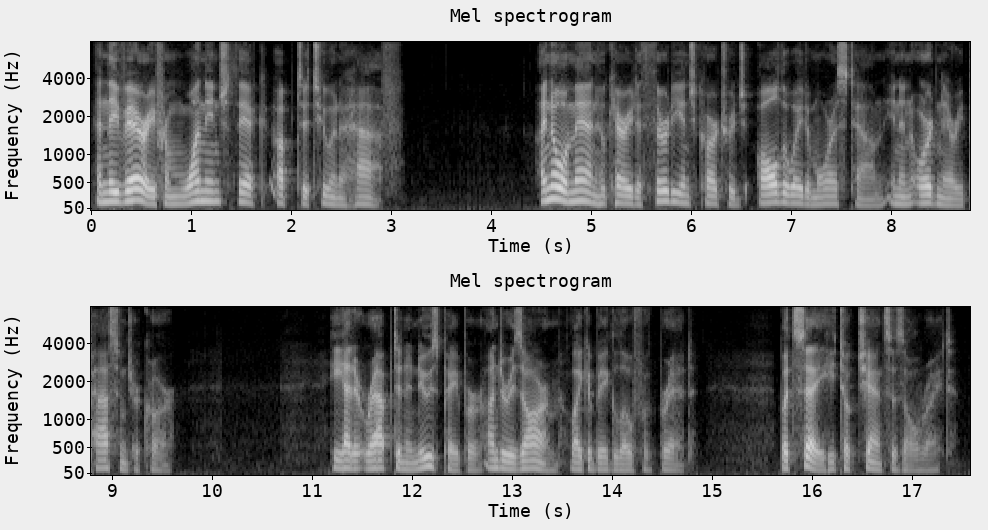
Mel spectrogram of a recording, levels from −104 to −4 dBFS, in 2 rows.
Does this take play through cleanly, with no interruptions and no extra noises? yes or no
yes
